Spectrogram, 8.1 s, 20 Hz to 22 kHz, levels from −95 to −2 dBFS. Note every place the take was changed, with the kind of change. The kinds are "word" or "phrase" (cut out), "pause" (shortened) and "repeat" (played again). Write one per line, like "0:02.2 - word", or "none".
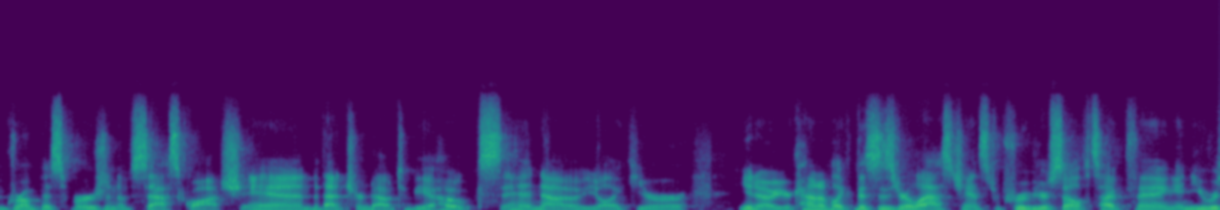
0:04.7 - pause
